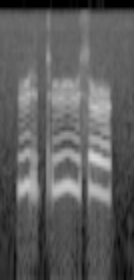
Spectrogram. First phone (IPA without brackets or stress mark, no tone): ʉ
